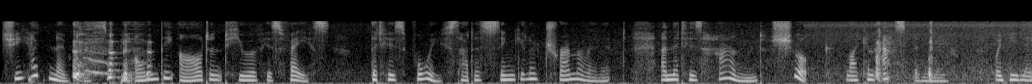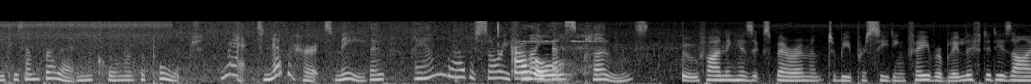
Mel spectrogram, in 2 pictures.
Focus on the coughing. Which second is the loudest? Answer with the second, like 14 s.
16 s.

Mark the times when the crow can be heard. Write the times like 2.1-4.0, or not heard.
not heard.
